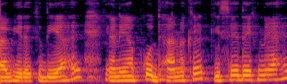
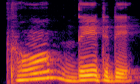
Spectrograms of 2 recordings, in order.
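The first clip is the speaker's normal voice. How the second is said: slow reading; much slower than usual. Shown as a demonstration. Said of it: "F R O M".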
